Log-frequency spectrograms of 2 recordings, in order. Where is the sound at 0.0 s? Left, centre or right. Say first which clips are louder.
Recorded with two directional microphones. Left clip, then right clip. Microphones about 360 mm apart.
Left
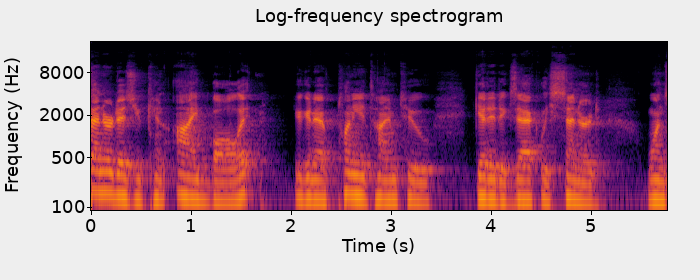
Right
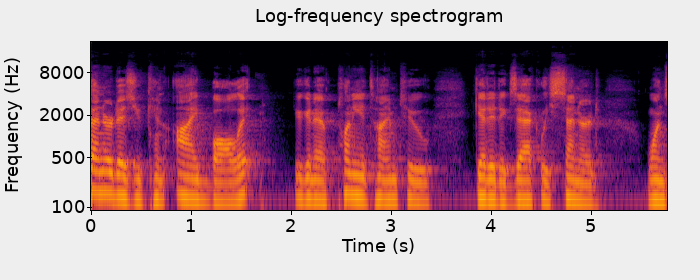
Right 2 dB; centre.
